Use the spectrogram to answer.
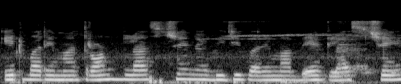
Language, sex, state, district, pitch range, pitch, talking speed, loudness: Gujarati, female, Gujarat, Gandhinagar, 205-220 Hz, 215 Hz, 165 wpm, -13 LUFS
